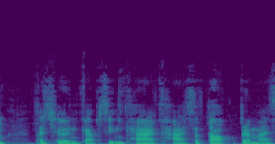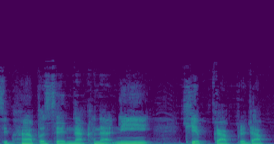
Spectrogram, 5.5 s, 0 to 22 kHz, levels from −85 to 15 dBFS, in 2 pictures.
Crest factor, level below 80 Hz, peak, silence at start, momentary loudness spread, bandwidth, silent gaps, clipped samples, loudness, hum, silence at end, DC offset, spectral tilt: 16 dB; -46 dBFS; -10 dBFS; 0 s; 5 LU; 11 kHz; none; under 0.1%; -28 LUFS; none; 0.05 s; under 0.1%; -6.5 dB/octave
